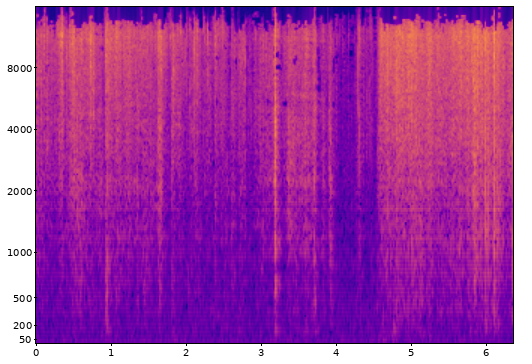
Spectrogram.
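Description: Plastic bubble wrap crinkling and rustling as it is pulled open by hand, with scattered sharp crackles. It dips briefly about four seconds in, then picks up again.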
